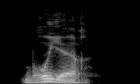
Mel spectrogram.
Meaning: scrambler, jammer
- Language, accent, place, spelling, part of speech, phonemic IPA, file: French, France, Lyon, brouilleur, noun, /bʁu.jœʁ/, LL-Q150 (fra)-brouilleur.wav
